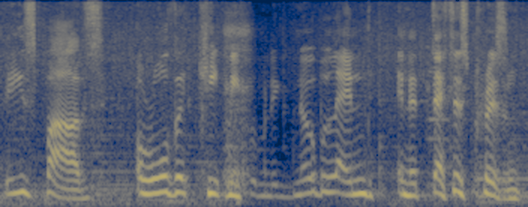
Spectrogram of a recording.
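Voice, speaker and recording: An actor playing a desperate, pleading bathhouse owner in a video game. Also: male voice, sits high, lively intonation, moderate pace, fairly bright tone, soft background music. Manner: pleading, anxious. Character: desperate middle-aged male bathhouse owner.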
